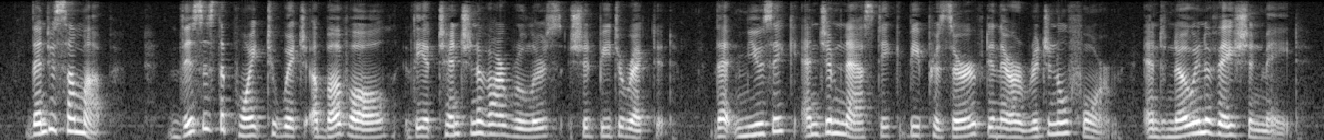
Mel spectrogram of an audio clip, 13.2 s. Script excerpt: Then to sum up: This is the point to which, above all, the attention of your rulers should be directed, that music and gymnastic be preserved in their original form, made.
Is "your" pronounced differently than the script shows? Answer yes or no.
yes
